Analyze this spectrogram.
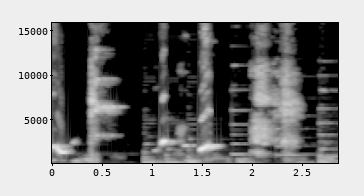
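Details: A pet budgerigar named Pedro chatters rapid mimicked words and phrases ("hello", "what you doing"), with sharp whistled chirps and buzzy, raspy syllables.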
